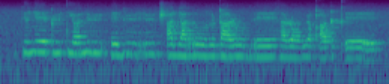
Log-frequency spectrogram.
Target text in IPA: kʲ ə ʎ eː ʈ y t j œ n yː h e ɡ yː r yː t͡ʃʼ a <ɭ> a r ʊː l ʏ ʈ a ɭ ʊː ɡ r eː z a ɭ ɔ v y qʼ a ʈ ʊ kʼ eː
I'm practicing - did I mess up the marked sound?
yes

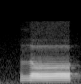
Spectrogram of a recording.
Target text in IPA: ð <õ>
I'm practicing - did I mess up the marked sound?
yes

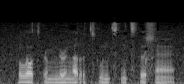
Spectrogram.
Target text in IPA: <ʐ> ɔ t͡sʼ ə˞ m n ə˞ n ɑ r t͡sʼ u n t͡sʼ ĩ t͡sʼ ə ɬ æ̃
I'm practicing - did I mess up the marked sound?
yes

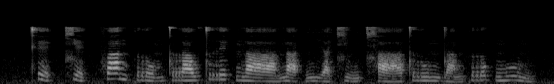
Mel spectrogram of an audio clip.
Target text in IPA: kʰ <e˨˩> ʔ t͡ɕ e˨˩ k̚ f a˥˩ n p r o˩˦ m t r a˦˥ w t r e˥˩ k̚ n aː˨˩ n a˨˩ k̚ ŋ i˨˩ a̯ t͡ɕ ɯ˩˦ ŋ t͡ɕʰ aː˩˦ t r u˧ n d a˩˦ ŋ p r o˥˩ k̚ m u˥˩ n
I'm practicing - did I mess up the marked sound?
no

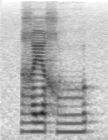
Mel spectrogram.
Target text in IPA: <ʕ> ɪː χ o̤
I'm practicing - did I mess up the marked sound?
yes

